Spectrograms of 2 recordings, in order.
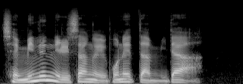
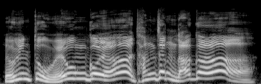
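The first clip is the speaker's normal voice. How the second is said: angry shout; 6 semitones higher than usual. A narrator's reading. Husband finds his father in the house, angry shout. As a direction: throw him out. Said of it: "소리를 꽥 질렀답니다".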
